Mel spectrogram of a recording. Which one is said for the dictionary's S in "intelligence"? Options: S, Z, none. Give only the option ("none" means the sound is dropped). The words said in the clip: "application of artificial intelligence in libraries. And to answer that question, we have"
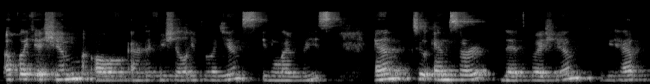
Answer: S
